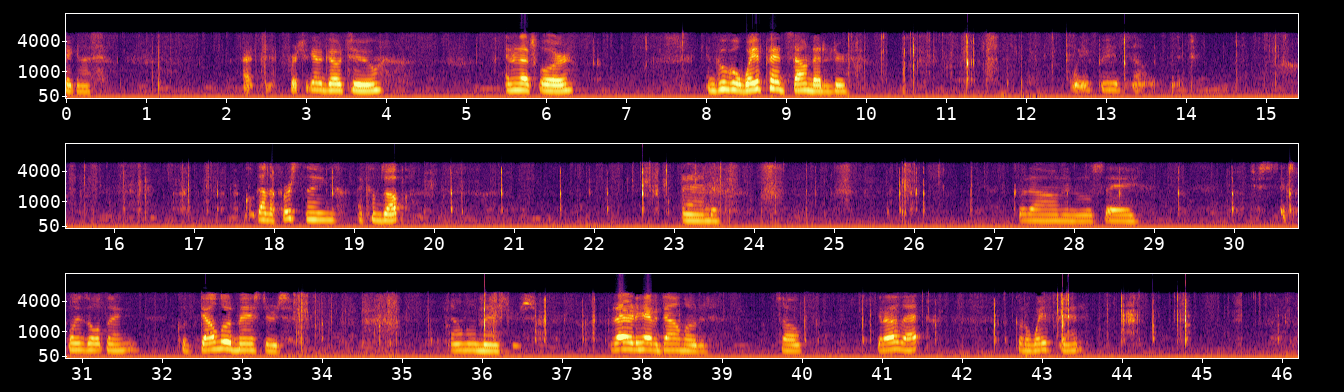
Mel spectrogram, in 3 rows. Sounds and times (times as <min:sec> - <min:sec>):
Speech: 0:02.1 - 0:04.1, 0:05.2 - 0:06.4, 0:08.0 - 0:09.8, 0:12.6 - 0:14.6, 0:17.6 - 0:21.5, 0:23.1 - 0:23.7, 0:26.9 - 0:28.9, 0:30.2 - 0:34.5, 0:35.6 - 0:37.0, 0:37.6 - 0:40.2, 0:40.9 - 0:41.6, 0:42.7 - 0:43.6.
